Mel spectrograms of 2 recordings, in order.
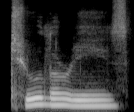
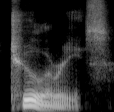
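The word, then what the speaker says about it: Tuileries: was category was musical inspirations and it says tulares and the great gate of kiev were two of the artworks that inspired this classical work completed in 1874.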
